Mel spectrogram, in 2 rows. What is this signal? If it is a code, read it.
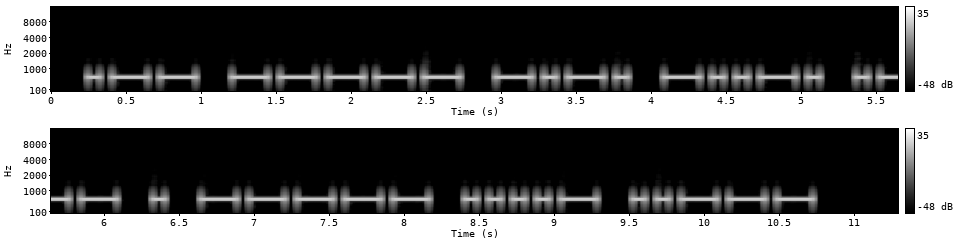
Morse code, heard as a keyed tone, about 15 wpm, 650 Hz. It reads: W0C/WE042
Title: SOTA QSO Practice 15wpm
